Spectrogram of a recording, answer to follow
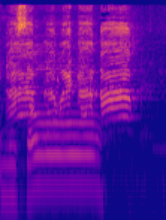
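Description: A man's voice stretching the last word of a spoken wish for good fortune into one long, steady held note of about a second.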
